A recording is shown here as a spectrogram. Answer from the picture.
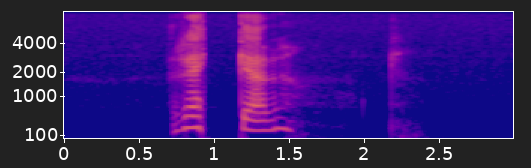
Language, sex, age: Swedish, female, 46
